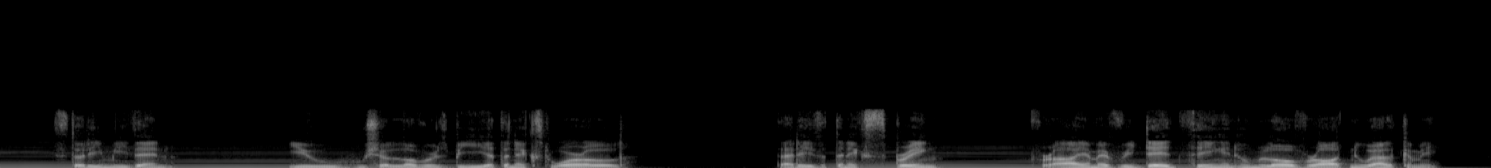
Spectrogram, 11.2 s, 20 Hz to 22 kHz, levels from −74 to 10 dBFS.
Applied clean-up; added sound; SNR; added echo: none; Bowed string instrument; 19 dB; none.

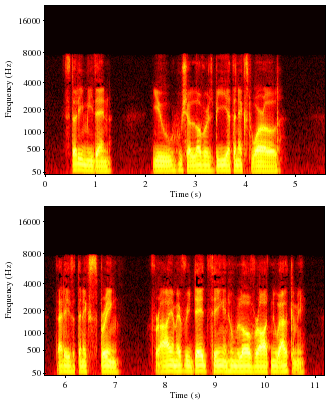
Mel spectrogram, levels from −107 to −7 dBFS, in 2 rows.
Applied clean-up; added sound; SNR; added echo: none; none; none; none.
